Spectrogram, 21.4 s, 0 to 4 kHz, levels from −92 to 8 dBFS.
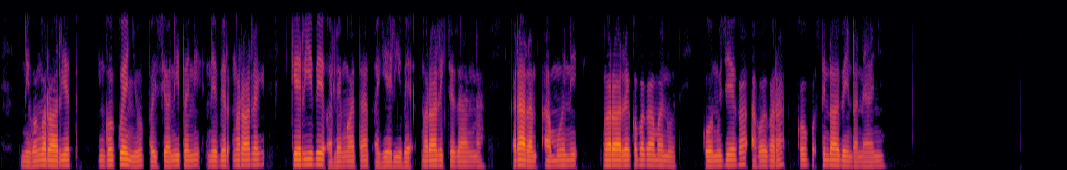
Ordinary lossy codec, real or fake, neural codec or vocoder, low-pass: none; real; none; 3.6 kHz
